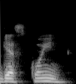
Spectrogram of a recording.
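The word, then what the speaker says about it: Gascoigne: उनका नाम था William गैस कोइन गैस कोइन बोलते हैं इनको हिंदी में गैस कोइन जी साइलेंट होता है इसमें और अगर आपसे पूछा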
